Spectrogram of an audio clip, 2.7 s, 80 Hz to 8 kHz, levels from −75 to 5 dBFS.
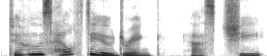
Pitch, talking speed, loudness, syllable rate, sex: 265 Hz, 180 wpm, -15 LUFS, 4.5 syllables/s, female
